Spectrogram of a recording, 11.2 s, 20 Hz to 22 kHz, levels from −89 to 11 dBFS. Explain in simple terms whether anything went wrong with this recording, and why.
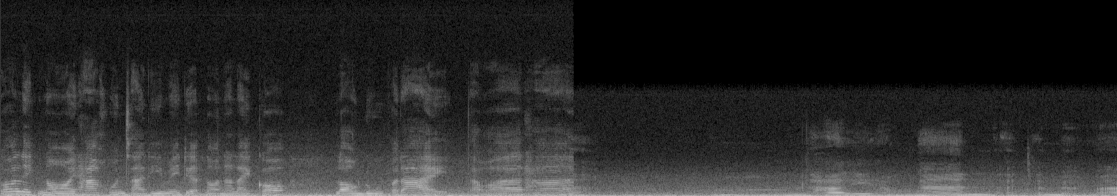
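From 5.73 s onward, the speech plays at 0.56 times normal speed, about ten semitones deeper. This section at the wrong speed likely came from a clock mismatch.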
